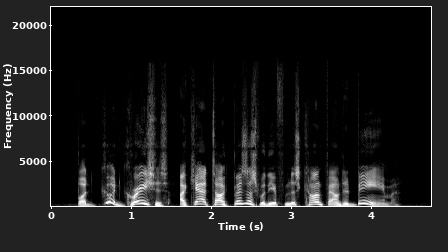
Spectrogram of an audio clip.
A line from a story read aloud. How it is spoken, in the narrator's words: he cried lugubriously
